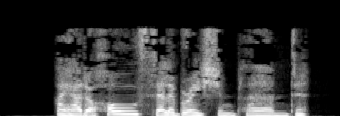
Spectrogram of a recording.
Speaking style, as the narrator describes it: Luenna said dreamily

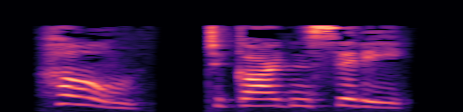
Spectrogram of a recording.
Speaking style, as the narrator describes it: I said firmly

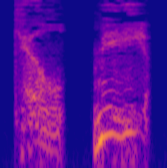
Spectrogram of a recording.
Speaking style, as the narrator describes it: he croaked

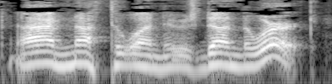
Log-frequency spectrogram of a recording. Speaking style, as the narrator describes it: he chuckled

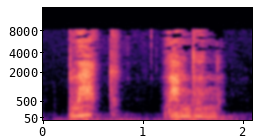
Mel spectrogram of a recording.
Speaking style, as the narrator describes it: whispered the Prince Regent

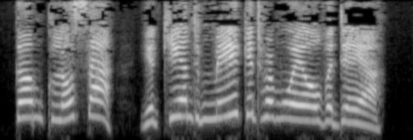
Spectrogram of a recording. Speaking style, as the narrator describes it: one of the boys yelled

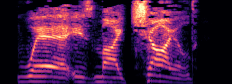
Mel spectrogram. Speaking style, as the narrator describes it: He growled

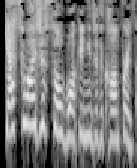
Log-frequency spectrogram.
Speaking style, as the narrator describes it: I blurted into the phone

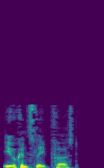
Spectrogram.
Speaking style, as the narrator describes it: Gareth said

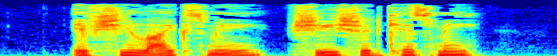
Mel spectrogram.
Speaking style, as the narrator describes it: I said

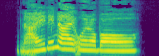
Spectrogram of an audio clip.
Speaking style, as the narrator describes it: Danielle said in a silly voice

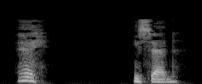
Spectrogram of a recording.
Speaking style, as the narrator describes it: his voice raspy

